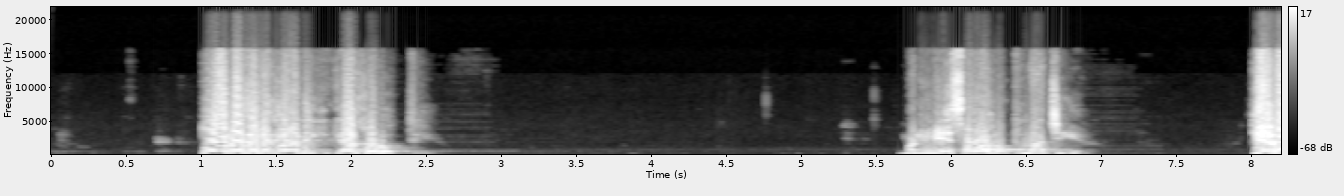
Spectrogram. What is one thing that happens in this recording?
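A man lectures with animation through a microphone, in short bursts with pauses.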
